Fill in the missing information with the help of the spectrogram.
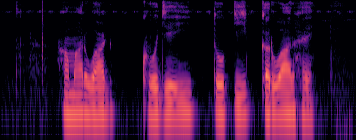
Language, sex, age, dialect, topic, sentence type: Magahi, male, 18-24, Northeastern/Surjapuri, banking, question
